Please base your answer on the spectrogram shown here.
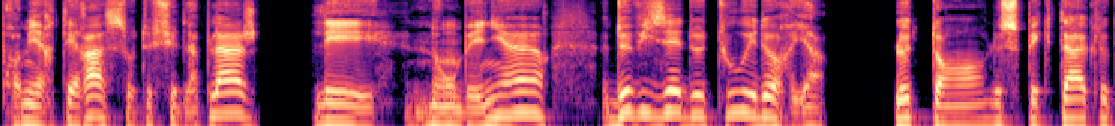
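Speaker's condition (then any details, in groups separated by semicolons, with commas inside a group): No condition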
